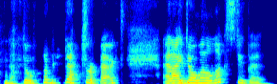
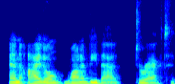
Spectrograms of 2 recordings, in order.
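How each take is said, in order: First: Higher, laughing, mock-whiny "I don't want to be that direct"; mock inner voice. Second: Said in the usual way. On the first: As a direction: parody her own timid inner voice, half laughing. Mock inner voice, laughing self-parody.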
